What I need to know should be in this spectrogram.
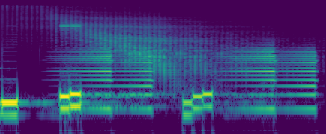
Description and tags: this loop could be used for fills as it doesn't really suggests any melody. made using various softsynths.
